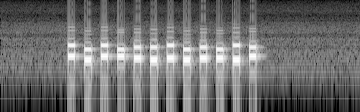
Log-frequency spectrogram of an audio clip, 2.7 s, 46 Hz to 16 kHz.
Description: DTMF, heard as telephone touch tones, dialled by machine, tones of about 50 ms. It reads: 919752615438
